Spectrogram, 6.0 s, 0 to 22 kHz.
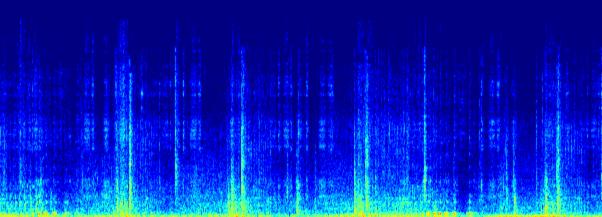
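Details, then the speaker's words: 1981 Suzuki TS250 two-stroke enduro revived after years sitting, choked on a 100° day: catches and revs unevenly, surging and sagging as if starved, never holding a steady run; suspected fuel supply issue, owner plans checking carb pilot jet and float. "Sounds like a fuel supply issue. All right. So, it will run. It just won't stay running."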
